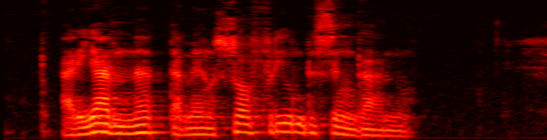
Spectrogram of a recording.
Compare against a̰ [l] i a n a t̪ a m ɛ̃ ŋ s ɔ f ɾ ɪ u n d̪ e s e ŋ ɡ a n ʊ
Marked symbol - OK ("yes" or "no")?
no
